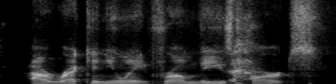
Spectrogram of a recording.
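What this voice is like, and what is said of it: Bad put-on cowboy accent. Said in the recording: “that accent was tragic. ... It was very tragic. ... That was not your best work.”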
